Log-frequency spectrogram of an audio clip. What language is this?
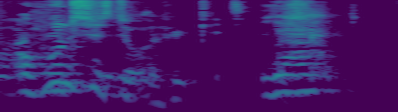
Danish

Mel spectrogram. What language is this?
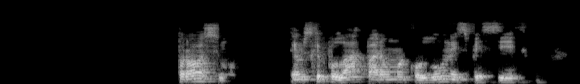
Portuguese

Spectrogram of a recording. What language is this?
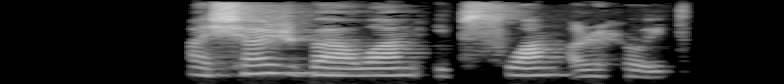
Abkhazian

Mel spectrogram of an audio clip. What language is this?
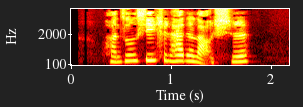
Chinese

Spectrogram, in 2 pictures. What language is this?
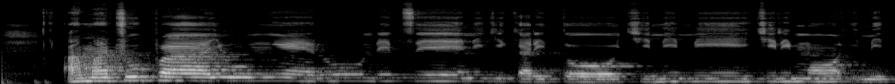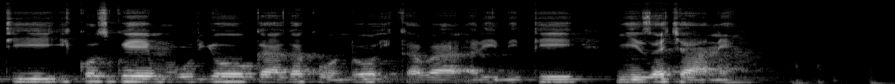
Kinyarwanda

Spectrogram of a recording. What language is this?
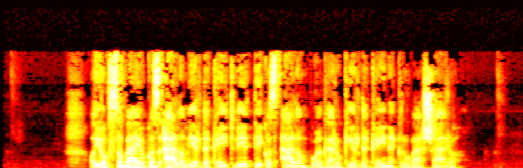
Hungarian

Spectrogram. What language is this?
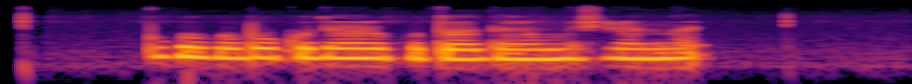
Japanese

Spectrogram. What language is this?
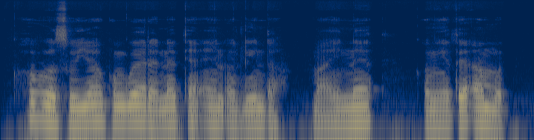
Kalenjin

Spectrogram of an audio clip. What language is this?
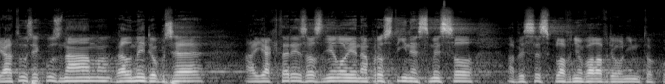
Czech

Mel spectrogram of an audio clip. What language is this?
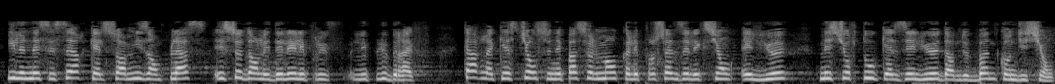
French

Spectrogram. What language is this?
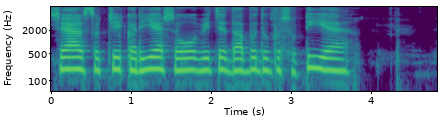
Dogri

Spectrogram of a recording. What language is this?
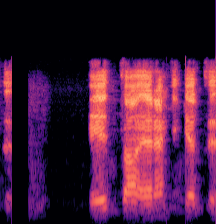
Icelandic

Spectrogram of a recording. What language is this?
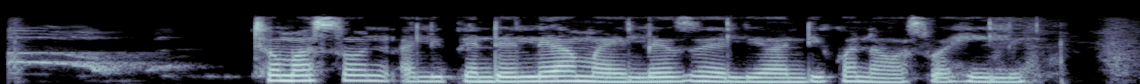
Swahili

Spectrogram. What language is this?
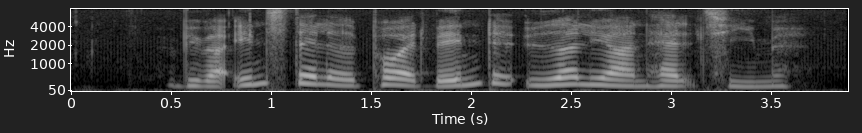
Danish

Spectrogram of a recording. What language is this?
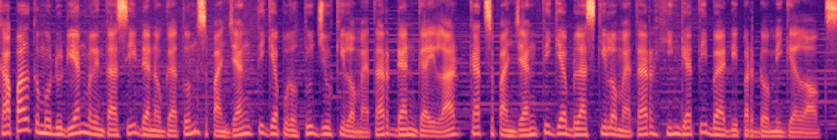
Indonesian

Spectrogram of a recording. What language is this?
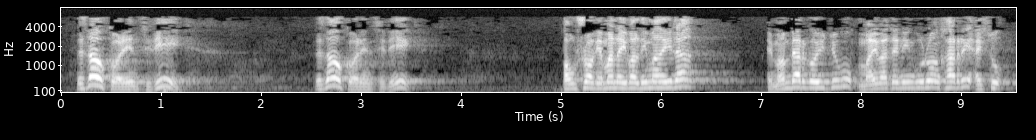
Basque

